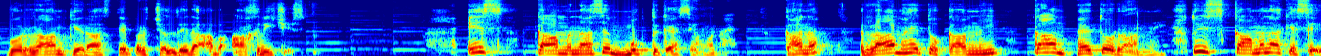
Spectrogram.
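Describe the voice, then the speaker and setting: A man's voice: high voice, mellow, breathy edge. A man giving a spiritual talk, asking rhetorical questions and answering them himself while speaking straight to the listener. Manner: addresses listener directly, earnest. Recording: faint music behind. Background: faint guitar music.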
